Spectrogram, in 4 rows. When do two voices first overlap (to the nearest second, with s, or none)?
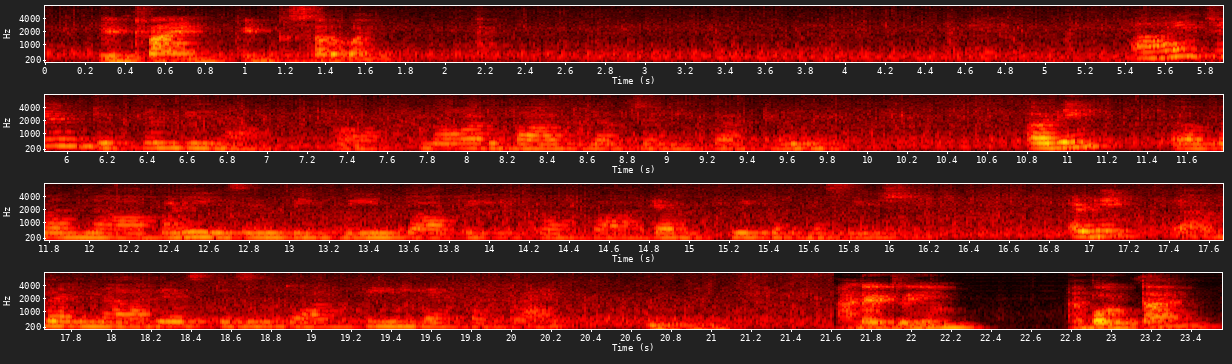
none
